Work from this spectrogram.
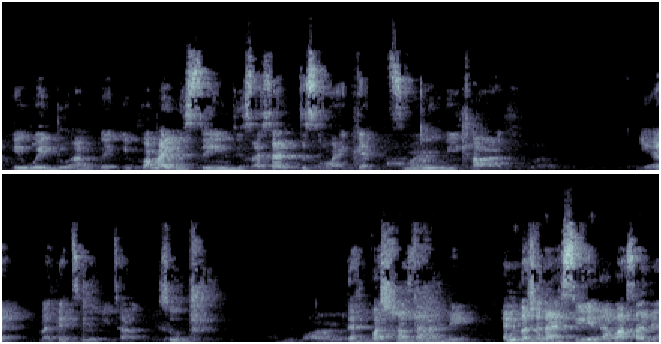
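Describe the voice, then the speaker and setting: A woman in her twenties with a Nigerian accent, chatting casually to camera as she answers viewer questions, laughing often and dropping into soft asides. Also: on the low side. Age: 20s. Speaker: vlogger. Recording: echoey room with faint noise.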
